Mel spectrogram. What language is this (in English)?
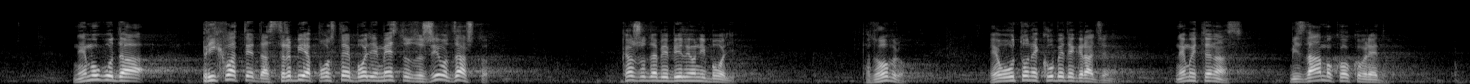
Serbian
